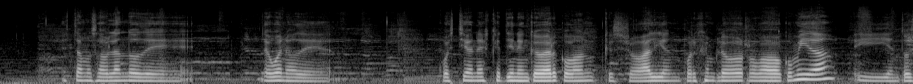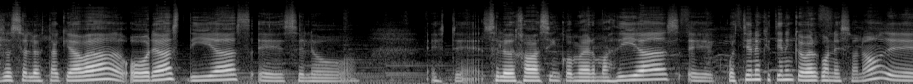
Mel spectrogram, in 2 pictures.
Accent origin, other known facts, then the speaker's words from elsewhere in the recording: Argentina; como nación, como Argentina que somos, de defender los recursos naturales para todos aquellos que lo necesiten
